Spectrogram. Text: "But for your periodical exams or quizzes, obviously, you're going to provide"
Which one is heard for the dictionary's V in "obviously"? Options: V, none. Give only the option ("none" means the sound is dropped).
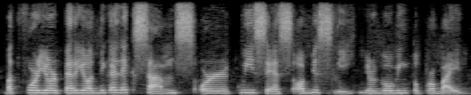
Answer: none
